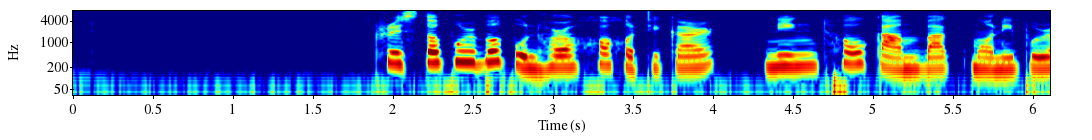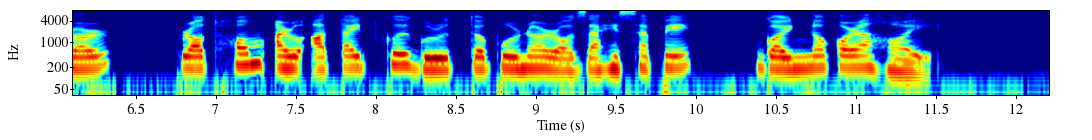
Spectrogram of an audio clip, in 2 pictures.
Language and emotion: Assamese, neutral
